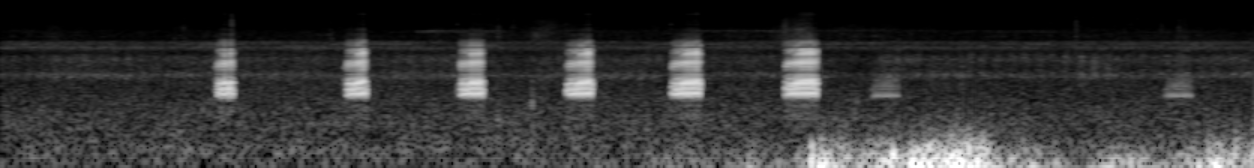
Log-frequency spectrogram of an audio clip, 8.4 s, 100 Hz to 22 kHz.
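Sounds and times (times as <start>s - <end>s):
Scinax x signatus calling: 0.9s - 8.3s.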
